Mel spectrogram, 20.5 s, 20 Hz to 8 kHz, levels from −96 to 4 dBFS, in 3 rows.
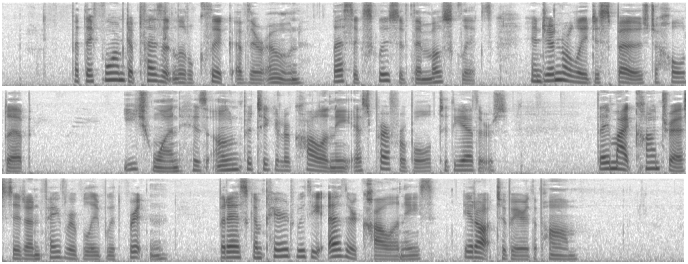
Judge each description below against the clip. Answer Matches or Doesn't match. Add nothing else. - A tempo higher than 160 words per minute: Doesn't match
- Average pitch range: Doesn't match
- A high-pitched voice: Doesn't match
